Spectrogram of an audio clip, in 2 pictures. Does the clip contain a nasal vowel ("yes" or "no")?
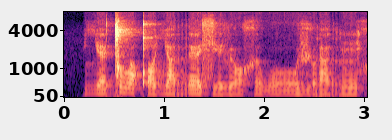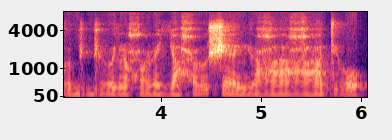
yes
